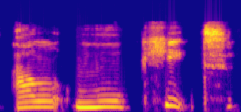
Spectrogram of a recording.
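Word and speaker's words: Al-Muqit: There is one called Al-Mukit, and it's spelled with an M as in Mary, U, and then the transliteration is a Q, and it's kind of like, it's more like a click kind of in the back of the throat.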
